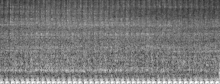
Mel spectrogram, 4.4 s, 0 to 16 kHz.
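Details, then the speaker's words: 2007 Honda Rubicon 500 ATV warming up after an oil change with 4 quarts added: steady, even single-cylinder idle thumping with no knocks or rattles; engine sounds really good. "Engine sounds really good."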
